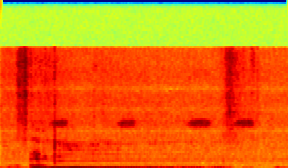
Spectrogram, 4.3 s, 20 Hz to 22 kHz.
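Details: Pair of lions mating in long grass, Klein's Camp, Tanzania, April 2019; a sudden loud deep snarl that fades into rough rumbling growls over a few seconds, with faint high insect chirps behind.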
